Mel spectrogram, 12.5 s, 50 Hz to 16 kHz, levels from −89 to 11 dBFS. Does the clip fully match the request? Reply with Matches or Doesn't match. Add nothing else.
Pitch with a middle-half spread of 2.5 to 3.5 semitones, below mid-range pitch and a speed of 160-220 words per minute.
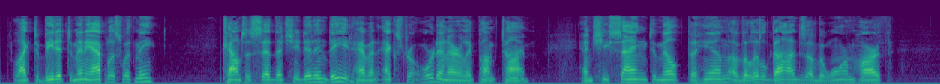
Matches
